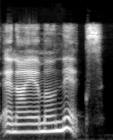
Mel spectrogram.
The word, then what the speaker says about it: mnemonics: section we will discuss mnemonics pronounced as nimo nics methods or techniques of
